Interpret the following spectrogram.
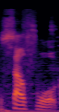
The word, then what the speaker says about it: Southwark: Do we have Southwark, which is written Southwark, but it's pronounced Southwark?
